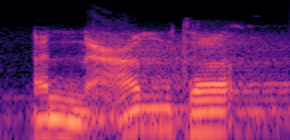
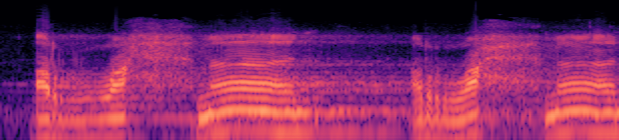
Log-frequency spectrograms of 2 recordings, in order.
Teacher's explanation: العين تخرج منعمة والحاء تخرج مبحوحة من غير تكلف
